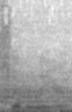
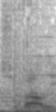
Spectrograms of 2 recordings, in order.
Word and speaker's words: Chevalier: Sniper's Mark on the Chevalier, or the Chevalier, is the correct pronunciation.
